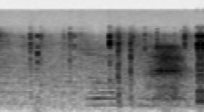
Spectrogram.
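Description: Computer keyboard typing: a short run of quiet, scattered keystrokes.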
